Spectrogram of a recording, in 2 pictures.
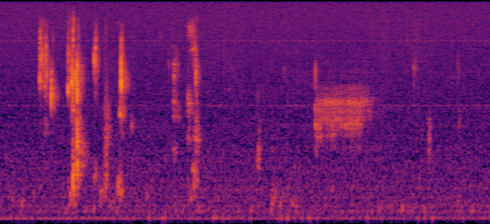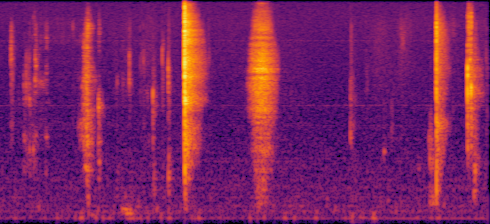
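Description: Someone drinks water in a quiet room, with soft lip and glass clicks followed by a few distinct, close gulps and swallows.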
